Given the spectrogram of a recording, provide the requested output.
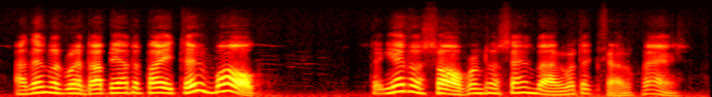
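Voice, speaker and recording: A man is speaking. His pace is fairly quick. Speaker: pearling master and storekeeper. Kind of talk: oral history interview answer. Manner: sober yet humorous.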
